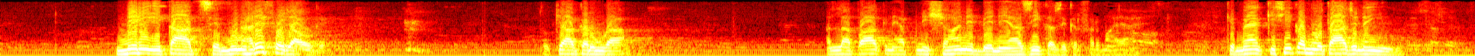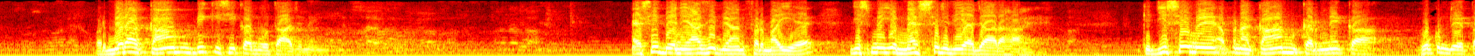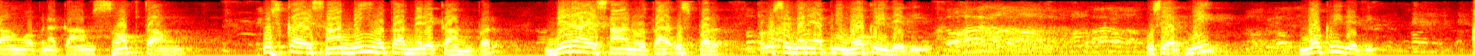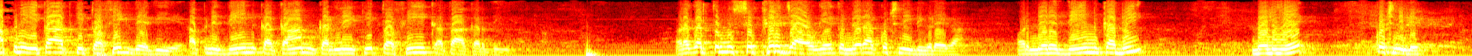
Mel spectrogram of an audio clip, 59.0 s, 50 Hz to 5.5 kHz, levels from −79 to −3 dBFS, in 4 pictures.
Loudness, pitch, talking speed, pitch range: -6 LUFS, 130 Hz, 135 wpm, 115-155 Hz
